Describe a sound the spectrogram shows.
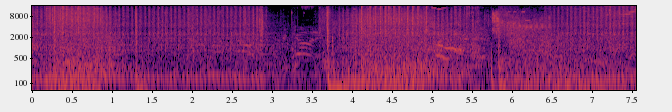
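Heavy footsteps thud quickly as a soldier runs.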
